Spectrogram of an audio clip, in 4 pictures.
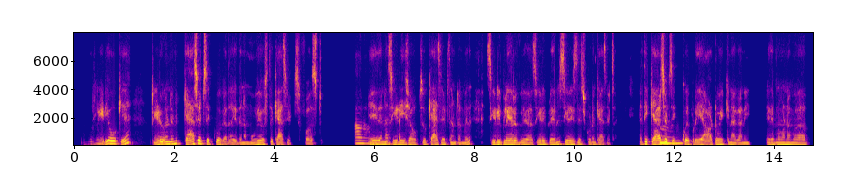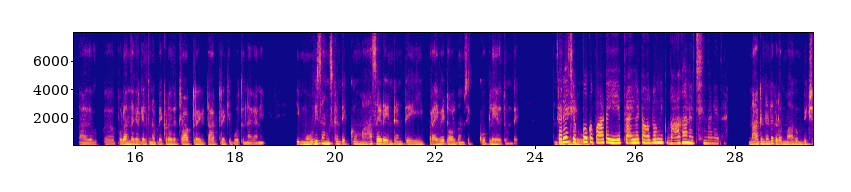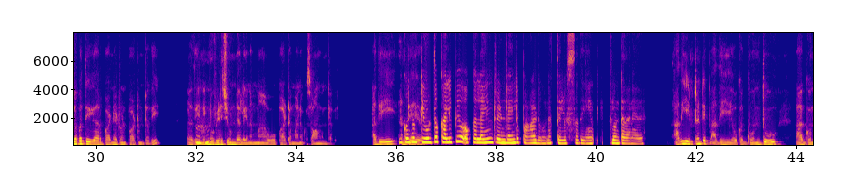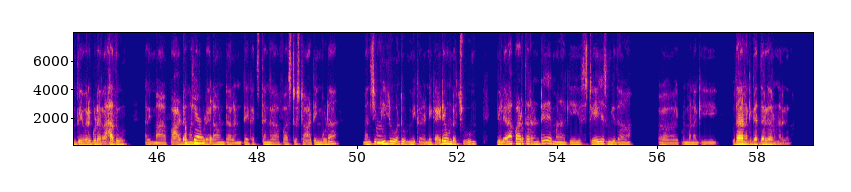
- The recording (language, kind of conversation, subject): Telugu, podcast, ఏ సంగీతం వింటే మీరు ప్రపంచాన్ని మర్చిపోతారు?
- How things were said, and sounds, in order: in English: "క్యాసెట్స్"; in English: "మూవీ"; in English: "క్యాసెట్స్ ఫస్ట్"; in English: "సీడీ షాప్స్ క్యాసెట్స్"; in English: "కరెక్ట్"; in English: "సీడీ ప్లేయర్ సీడీ ప్లేయర్ సీడీస్"; in English: "క్యాసెట్స్"; in English: "క్యాసెట్స్"; in English: "ట్రాక్టర్"; in English: "మూవీ సాంగ్స్"; in English: "సైడ్"; in English: "ప్రైవేట్ ఆల్బమ్స్"; tapping; in English: "ప్లే"; in English: "ప్రైవేట్ ఆల్బమ్"; in English: "సాంగ్"; in English: "ట్యూన్‌తో"; in English: "లైన్"; chuckle; in English: "ఫస్ట్ స్టార్టింగ్"; in English: "స్టేజెస్"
